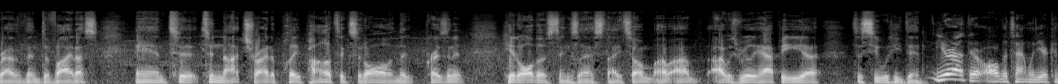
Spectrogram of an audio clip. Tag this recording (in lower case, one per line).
male speech
speech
